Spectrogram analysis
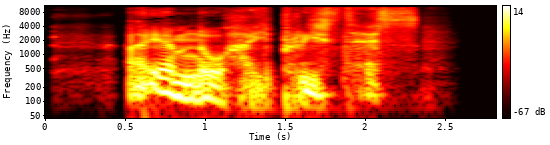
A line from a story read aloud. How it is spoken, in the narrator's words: she croaked as water trickled down her face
